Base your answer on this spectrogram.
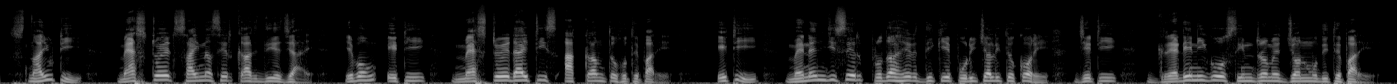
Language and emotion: Bengali, neutral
